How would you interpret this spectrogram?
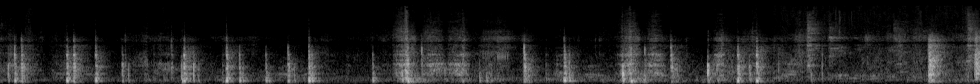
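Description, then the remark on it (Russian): Food is dropped and scraped into a cooking pot so it can cook: an irregular series of clinks, knocks and rubbing clatters with short pauses between, and no one speaking. “Положи еду в кастрюлю, пусть готовится.”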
